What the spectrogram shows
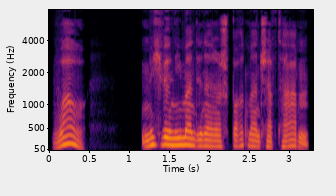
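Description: A man voicing a shy, insecure young girl who speaks softly and hesitantly. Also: medium pitch, normal speed, no echo, studio quality, voice pushed up, close to an everyday voice. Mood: timid. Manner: timid, soft-spoken.

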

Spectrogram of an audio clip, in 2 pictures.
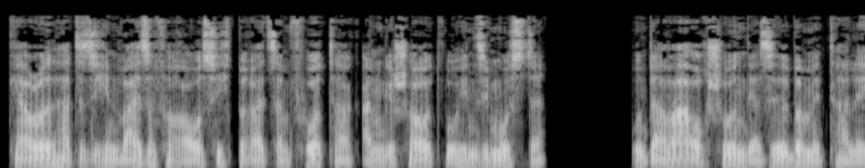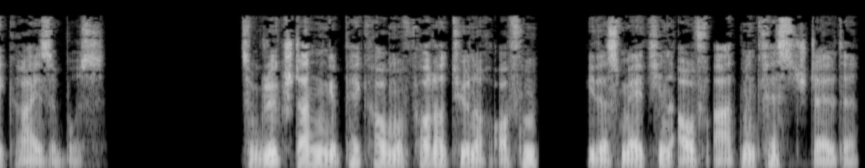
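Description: A man giving scripted narration of a children's story in a measured, even way. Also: lowish voice, dry recording, clean studio sound. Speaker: audiobook narrator.

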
